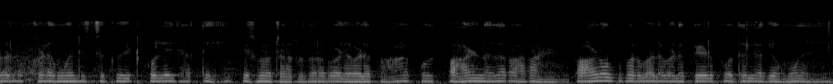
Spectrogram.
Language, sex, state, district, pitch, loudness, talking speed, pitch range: Hindi, male, Maharashtra, Aurangabad, 135 Hz, -40 LUFS, 195 wpm, 130-140 Hz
